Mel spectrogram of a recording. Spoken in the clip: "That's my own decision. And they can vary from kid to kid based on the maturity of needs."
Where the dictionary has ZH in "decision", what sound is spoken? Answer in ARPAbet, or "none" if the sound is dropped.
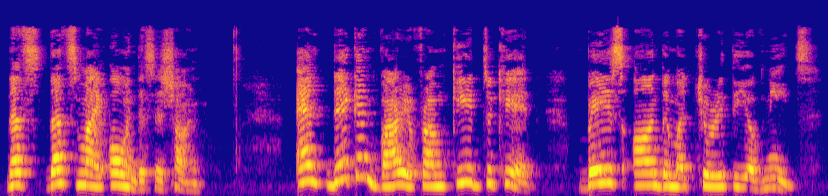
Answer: SH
